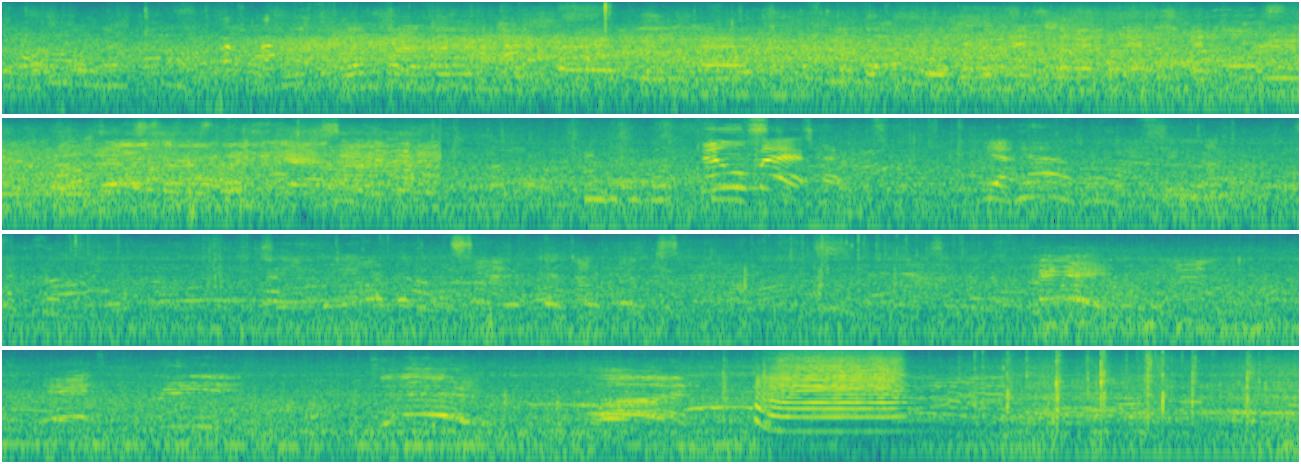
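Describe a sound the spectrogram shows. A large outdoor crowd chatters loudly.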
